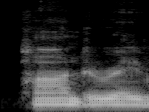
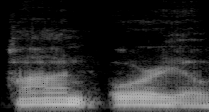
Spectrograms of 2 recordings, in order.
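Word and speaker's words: Pend Oreille: No, we have a famous river called Ponderay River. Just put in Ponderay River flows north. P-E-N-D Oreo, Pond Oreo River. O-R-I-E-L-L-E. Pond Oreo River. It's pronounced Ponderay River, but it's spelled P-E-N-D.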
